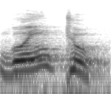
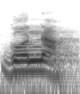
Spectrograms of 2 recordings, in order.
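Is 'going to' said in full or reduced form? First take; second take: full; reduced. First: It is said in full, 'going to'. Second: It is reduced to 'gonna'. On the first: "आगे गोइंग टू" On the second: "उसके लिए गोना"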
